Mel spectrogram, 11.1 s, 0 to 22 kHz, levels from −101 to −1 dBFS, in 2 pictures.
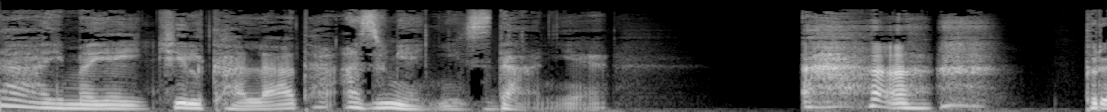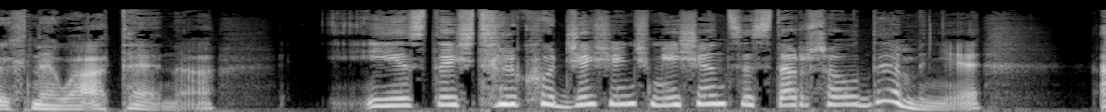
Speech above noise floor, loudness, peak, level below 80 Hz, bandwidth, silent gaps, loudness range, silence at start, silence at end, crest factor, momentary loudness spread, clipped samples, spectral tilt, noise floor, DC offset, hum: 51 dB; -22 LUFS; -4 dBFS; -52 dBFS; 15.5 kHz; none; 4 LU; 0 s; 0.5 s; 20 dB; 14 LU; under 0.1%; -4.5 dB/octave; -73 dBFS; under 0.1%; none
